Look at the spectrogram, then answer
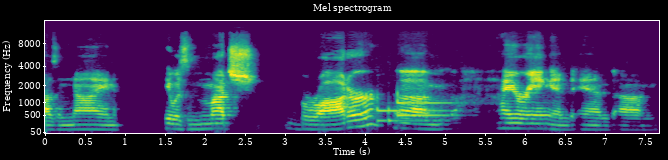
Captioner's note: electronic chime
